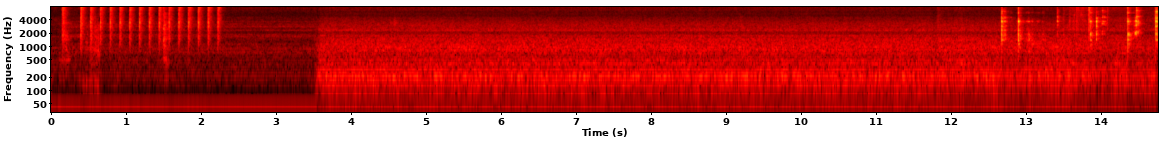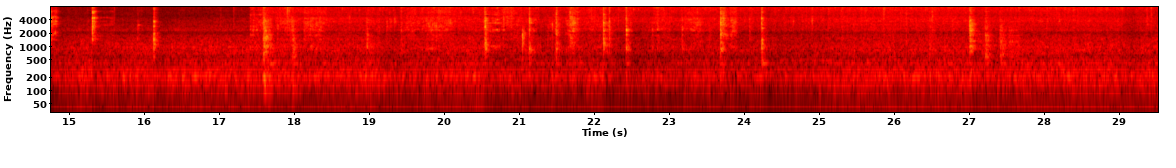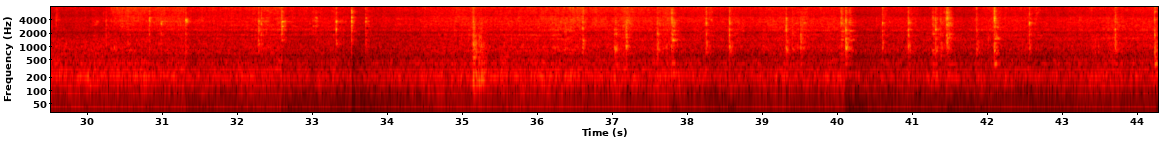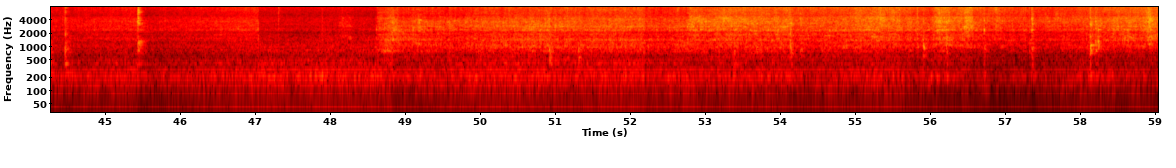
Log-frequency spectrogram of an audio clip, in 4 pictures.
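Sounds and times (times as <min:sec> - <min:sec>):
garlic and onion sizzling in oil: 0:13.4 - 0:59.0.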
